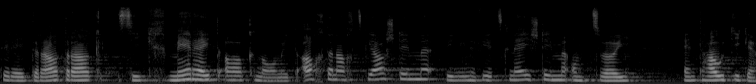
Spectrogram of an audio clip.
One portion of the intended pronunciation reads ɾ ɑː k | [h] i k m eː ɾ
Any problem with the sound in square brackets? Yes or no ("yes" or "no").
yes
